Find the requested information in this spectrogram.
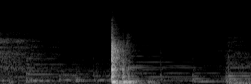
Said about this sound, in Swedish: Men jag ska slå en eh, tärning för att se hur vältalig han är.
